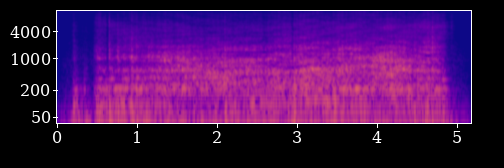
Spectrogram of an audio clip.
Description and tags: Box 25x25x7 thin ROAR 009
The box was about 35cm x 25cm x 7cm and made of thin corrugated cardboard.
These sounds were made by scrapping the the box with my nail.
They sound to me like a roar.
nail, scrape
